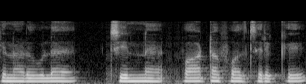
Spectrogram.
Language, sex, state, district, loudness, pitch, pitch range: Tamil, male, Tamil Nadu, Nilgiris, -15 LUFS, 145 Hz, 145-150 Hz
